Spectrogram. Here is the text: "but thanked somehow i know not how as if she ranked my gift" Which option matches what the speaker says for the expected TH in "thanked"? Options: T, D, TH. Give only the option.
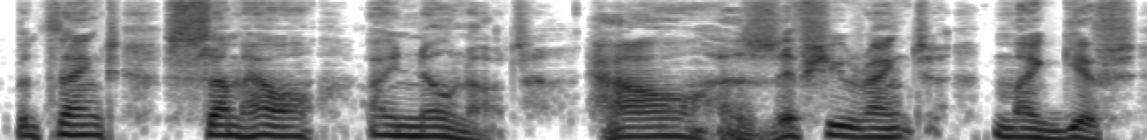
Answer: TH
